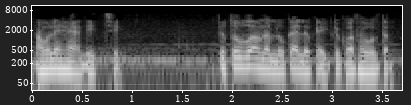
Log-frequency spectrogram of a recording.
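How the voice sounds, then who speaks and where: A man's voice: medium pitch, fast talker, gravelly, lo-fi sound, soft background music. A young man telling a long personal story in a rambling way, acting out the dialogue as he goes. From Bangladesh. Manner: rambling, with many restarts and quoted dialogue.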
